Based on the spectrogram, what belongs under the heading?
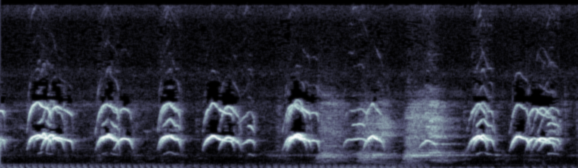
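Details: Young goose calling for its companions and mother, repeating shrill arched peeps at an uneven pace, with a brief rough noisy burst midway and a low rumble beneath the first part.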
